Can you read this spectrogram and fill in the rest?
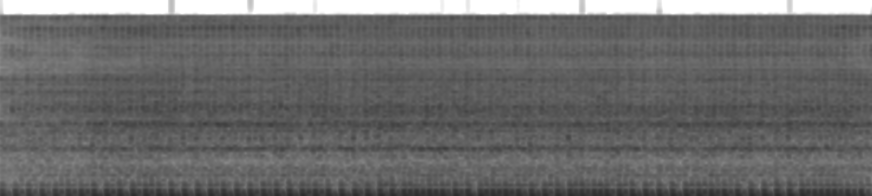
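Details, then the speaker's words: Honda GL single-cylinder motorcycle, engine warm: idle unstable, hunting up and down, needs high rpm to hold idle and dies when clutch pulled after riding; rattling knock when hot; ignition timing and pickup suspected. "Oke dia itu sudah ketika mesin mulai hangat ataupun dia itu sudah menginjak musim panas stabilnya mulai tidak stabil ya naik turun naik turun"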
